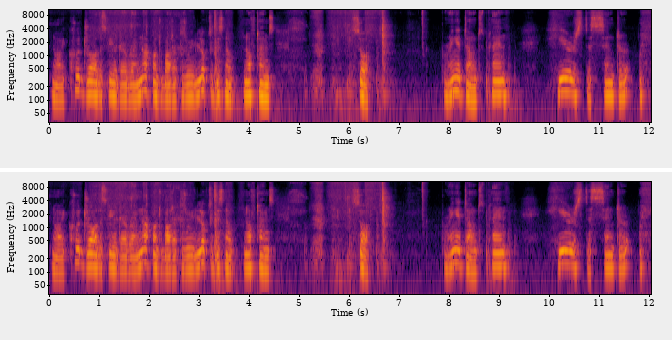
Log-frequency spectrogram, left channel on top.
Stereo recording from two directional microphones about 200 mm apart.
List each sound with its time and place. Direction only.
0.0 s speech: 10° left (ahead or behind)
3.9 s speech: 35° left (ahead or behind)
6.0 s dishes: 30° left (ahead or behind)
7.4 s speech: 25° left (ahead or behind)
10.1 s speech: 20° left (ahead or behind)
